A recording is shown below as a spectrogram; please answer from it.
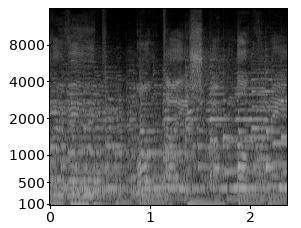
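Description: A live band's instrumental passage led by a violin, with sliding notes about halfway through, over a steady pulse of bass notes.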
